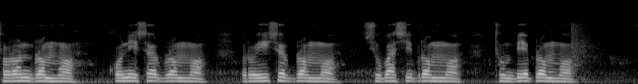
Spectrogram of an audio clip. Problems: none marked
